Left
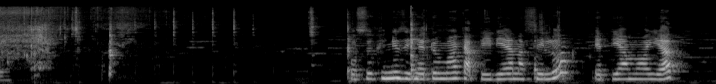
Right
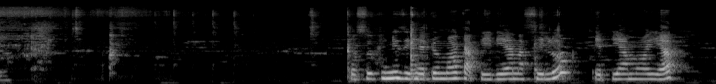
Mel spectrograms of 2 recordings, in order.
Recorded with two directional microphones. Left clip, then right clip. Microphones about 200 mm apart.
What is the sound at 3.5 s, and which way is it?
Speech, 10° left (ahead or behind).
